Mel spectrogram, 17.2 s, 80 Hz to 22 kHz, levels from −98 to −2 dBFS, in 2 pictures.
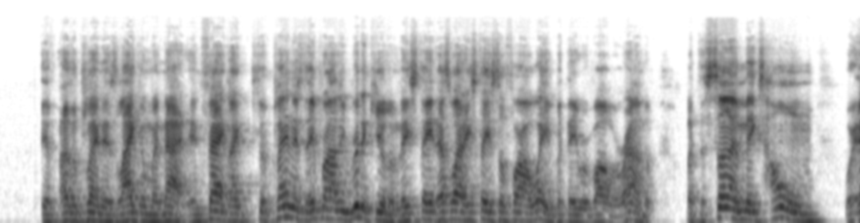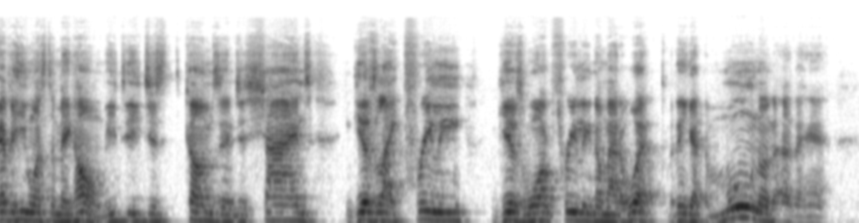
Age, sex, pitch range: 30-49, male, 120-145 Hz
